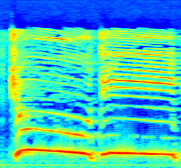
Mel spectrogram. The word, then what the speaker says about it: PewDiePie: It's PewDiePie.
